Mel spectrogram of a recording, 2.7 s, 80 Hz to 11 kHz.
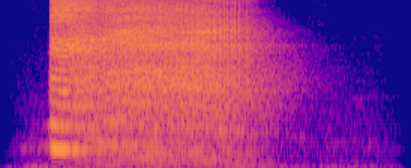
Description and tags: Door Squeak, Loud, A
Raw audio of a terrifyingly loud door squeak from a public toilet door.
An example of how you might credit is by putting this in the description/credits:
The sound was recorded using a "H1 Zoom recorder" on 16th February 2016.
Door, Loud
